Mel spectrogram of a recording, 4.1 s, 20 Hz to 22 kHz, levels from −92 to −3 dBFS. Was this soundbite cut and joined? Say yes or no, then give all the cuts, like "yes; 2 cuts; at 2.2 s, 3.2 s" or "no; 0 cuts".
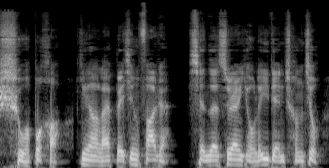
yes; 2 cuts; at 0.9 s, 2.3 s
